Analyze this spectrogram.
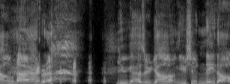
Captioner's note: laugh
